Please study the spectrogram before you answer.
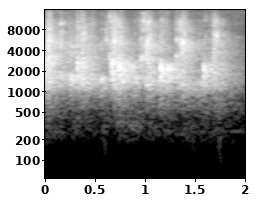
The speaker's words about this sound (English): Somebody clap and thank God today that He is an on time God.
